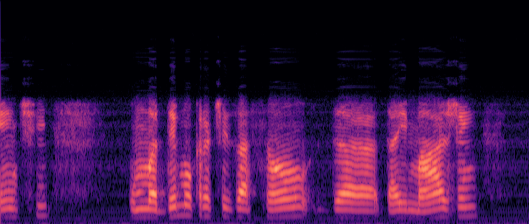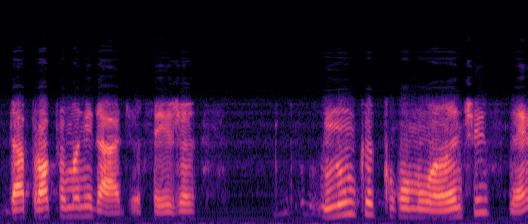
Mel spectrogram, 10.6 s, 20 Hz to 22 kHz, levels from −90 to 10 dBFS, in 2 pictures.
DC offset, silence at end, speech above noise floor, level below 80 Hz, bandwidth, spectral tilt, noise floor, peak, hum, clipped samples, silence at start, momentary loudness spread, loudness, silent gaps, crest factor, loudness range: under 0.1%; 0 s; 42 dB; -74 dBFS; 3.9 kHz; -5 dB/octave; -61 dBFS; 0 dBFS; 60 Hz at -70 dBFS; under 0.1%; 0 s; 13 LU; -19 LUFS; none; 20 dB; 4 LU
